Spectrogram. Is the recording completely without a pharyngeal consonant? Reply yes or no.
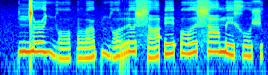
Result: yes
